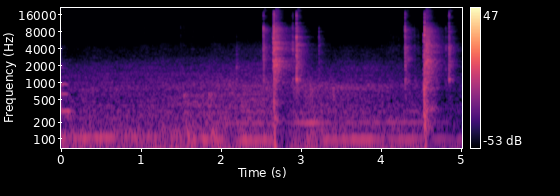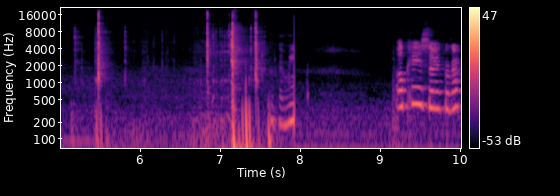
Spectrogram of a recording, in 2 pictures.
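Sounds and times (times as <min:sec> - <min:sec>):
staple gun firing: 0:02.5 - 0:03.2, 0:04.3 - 0:05.7, 0:07.1 - 0:07.6.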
